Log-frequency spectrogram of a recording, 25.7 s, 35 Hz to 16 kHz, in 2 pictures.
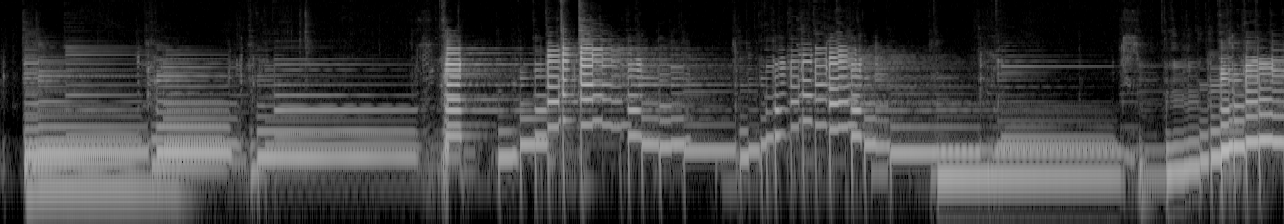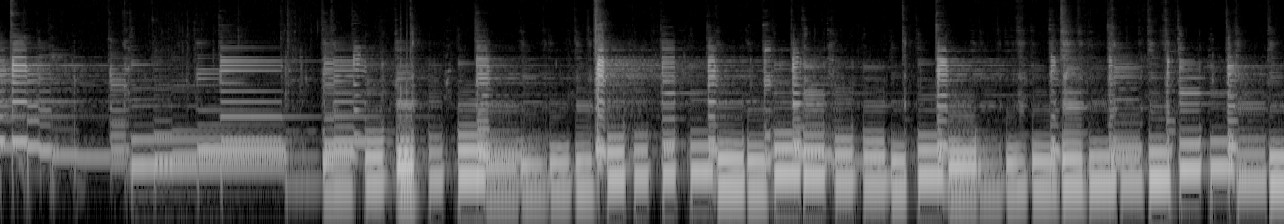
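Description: Warm, clean electric guitar, a Gibson 335 through an amp simulator, playing jazzy chords and single-note lines, with slides and bends, played alone with a smooth amplified tone.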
